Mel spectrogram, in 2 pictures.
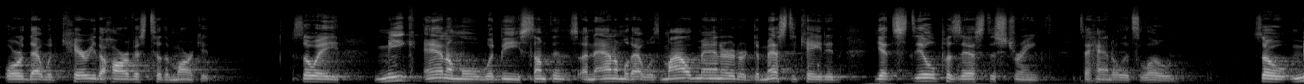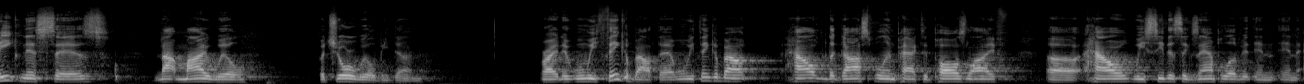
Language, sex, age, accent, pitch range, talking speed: English, male, 40-59, American, 120-150 Hz, 160 wpm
